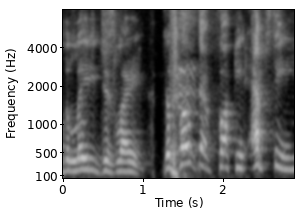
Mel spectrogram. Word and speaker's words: Ghislaine: I cannot pronounce it. Ghislaine. It's Ghislaine, but it sounds better to say Ghislaine.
